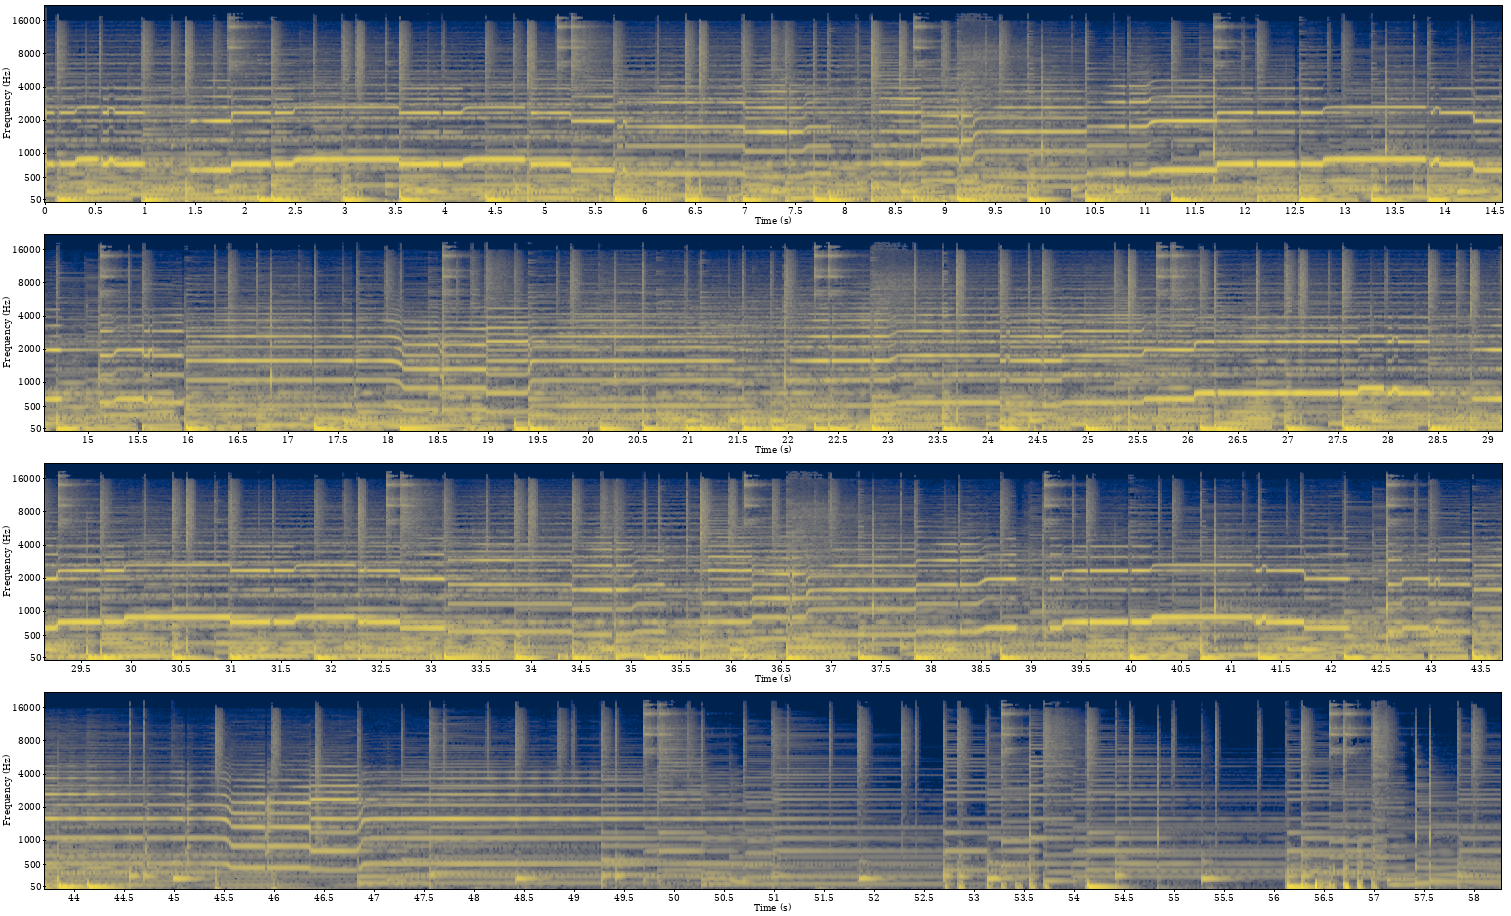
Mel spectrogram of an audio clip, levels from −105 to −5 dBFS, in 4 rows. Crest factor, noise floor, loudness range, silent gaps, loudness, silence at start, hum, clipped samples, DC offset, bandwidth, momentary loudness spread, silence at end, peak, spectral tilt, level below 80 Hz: 16 dB; -43 dBFS; 10 LU; none; -17 LUFS; 0 s; none; under 0.1%; under 0.1%; 17.5 kHz; 13 LU; 0 s; 0 dBFS; -5 dB/octave; -20 dBFS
